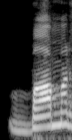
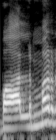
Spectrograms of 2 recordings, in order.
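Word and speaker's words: Balmer: उनमें हमारे पास spectral series एक है Lyman series, the second one इज बामर series. Student, इसमें ना एल साइलेंट है तो बाल्मर नहीं, बामर सीरीज।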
